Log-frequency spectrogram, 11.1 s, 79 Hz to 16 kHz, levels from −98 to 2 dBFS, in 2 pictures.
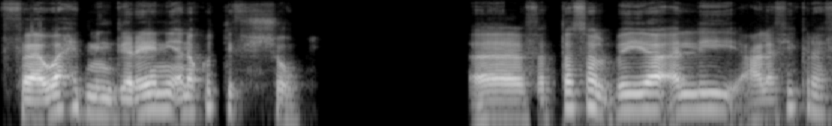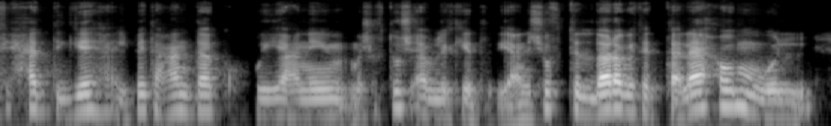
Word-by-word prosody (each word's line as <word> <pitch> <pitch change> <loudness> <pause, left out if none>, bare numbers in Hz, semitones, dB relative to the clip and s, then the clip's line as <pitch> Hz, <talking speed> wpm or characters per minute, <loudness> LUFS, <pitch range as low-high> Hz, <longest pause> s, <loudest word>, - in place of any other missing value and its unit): فواحد 145 +8 +5
من 135 -3 -3
جيراني 155 +6 +3
أنا 145 - +2
كنت 170 +4 -10
في - - -16
الشُغل - - -8 1.1
آآ 115 0 +3
فاتصل 155 +8 -1
بيّا 155 +3 +4
قال - - +2
لي: 160 0 -4
"على 115 +2 -2
فكرة 165 +1 -9
في 140 - -17
حد 165 -3 -6
جِه 150 +4 -4
البيت 155 +7 -10
عندك 150 0 -4 0.2
ويعني 125 0 -5
م 125 - -9
ما - - -12
شفُتوش 175 0 -11
قبل 120 -3 -7
كده." - - -10
يعني 110 - -6
شُفت 165 +6 -10
لدرجة 155 +1 +6
التلاحم 180 +4 +2
وال 115 -1 -6
150 Hz, 160 wpm, -24 LUFS, 125-165 Hz, 1.1 s, لدرجة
